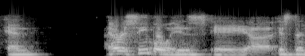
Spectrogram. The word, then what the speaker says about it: Arecibo: It's something called, I believe it's pronounced Arecibo message, and Arecibo is the name of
